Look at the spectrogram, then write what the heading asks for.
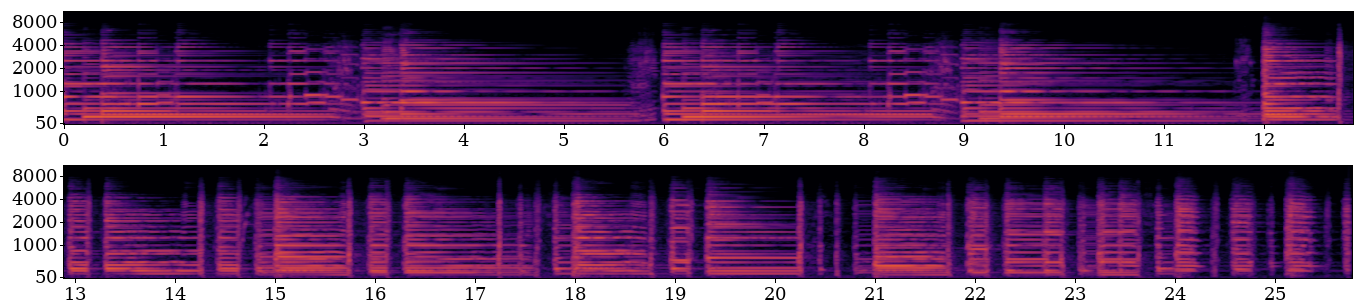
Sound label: Guitar Bits n Bobs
